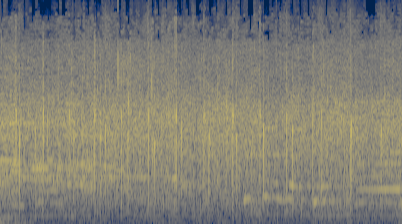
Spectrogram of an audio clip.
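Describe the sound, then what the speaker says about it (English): An audience at a book signing applauds warmly, dense continuous clapping with scattered louder claps, close and full, lasting throughout. "Let's give another round of applause."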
